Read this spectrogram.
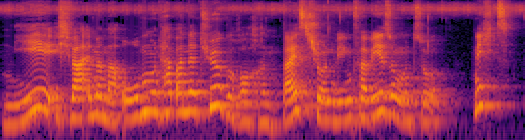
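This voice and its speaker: Actress as a dry unflappable younger woman in a radio crime play, bit high voice, echoey room. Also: expressive, normal speed, lightly acted. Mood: subdued. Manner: dry, matter-of-fact, evasive.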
